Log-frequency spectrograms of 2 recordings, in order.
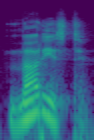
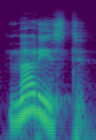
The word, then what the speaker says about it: modest: 이번 표현은 modest, modest, modest 라고 발음하시면 되겠고요. 이때 D 발음을 부드럽게 드가 아니라 르, 그래서 modest 라고 발음하시면 좋겠고요.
